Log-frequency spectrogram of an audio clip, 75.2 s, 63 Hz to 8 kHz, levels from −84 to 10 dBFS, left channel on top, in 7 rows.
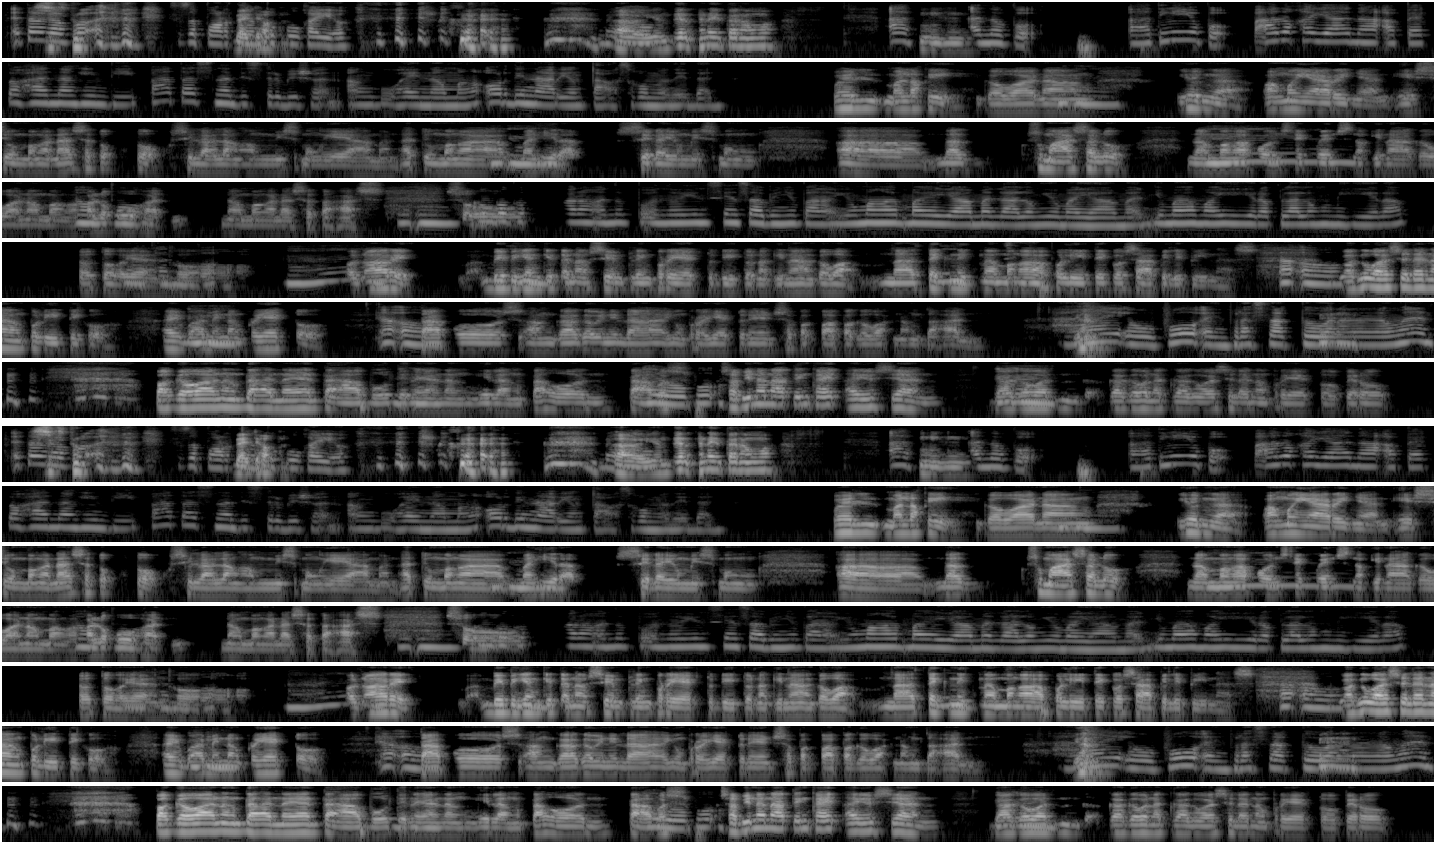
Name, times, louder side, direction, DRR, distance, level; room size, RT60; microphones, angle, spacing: voice 1, 0.1-3.3 4.2-4.9 6.3-7.7 8.4-16.1 18.7-19.1 25.1-25.7 30.5-31.7 32.8-33.4 35.2-36.0 36.4-42.7 43.9-44.6 45.1-45.8 46.6-47.1 49.9-50.8 52.5-53.0 55.1-55.5 56.5-57.0 61.5-65.2 67.4-67.7 69.2-69.8 71.9-72.3, left 2 dB, 25° left, 0.5 m, -43 dB
voice 2, 3.4-3.8 4.1-5.9 6.9-7.3 17.0-19.2 19.6-22.1 22.5-25.8 26.1-28.8 29.2-33.4 33.9-36.1 43.5-44.7 45.5-46.0 46.4-56.1 56.5-56.6 56.8-61.0 61.7-61.9 63.6-63.8 64.9-69.6 69.8-71.4 71.9-74.8, right 6 dB, 55° right, 0.9 m, -32 dB
4.8 x 2.3 x 2.2 m
head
